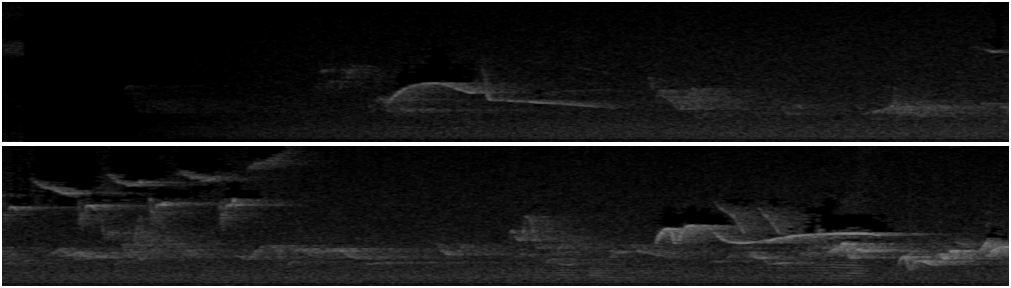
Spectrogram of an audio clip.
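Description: Outdoor ambience fading in after a brief silence, with birds singing: a falling whistled note about two seconds in, then chirps and calls that grow busier and louder near the end.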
